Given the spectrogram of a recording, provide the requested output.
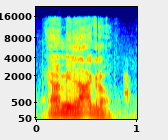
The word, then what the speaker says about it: El Milagro: of people miss that the I is pronounced like a double E. So it's not El Milagro, it's El Milagro. El Milagro.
